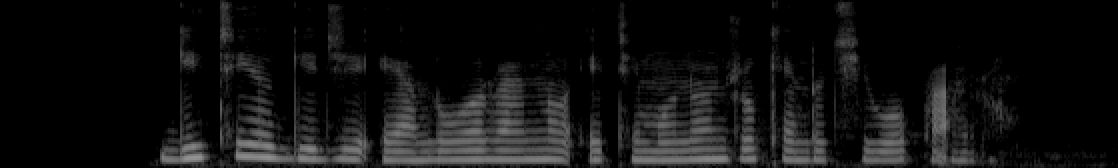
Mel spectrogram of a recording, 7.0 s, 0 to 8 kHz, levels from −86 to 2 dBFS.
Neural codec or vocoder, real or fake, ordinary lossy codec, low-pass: none; real; none; none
